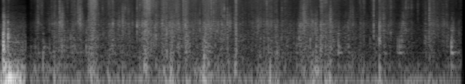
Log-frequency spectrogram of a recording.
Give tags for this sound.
foley
lescorts
paper
ripping

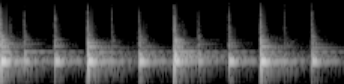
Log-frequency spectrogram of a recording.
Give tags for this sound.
bongo
drum
loop
percussion

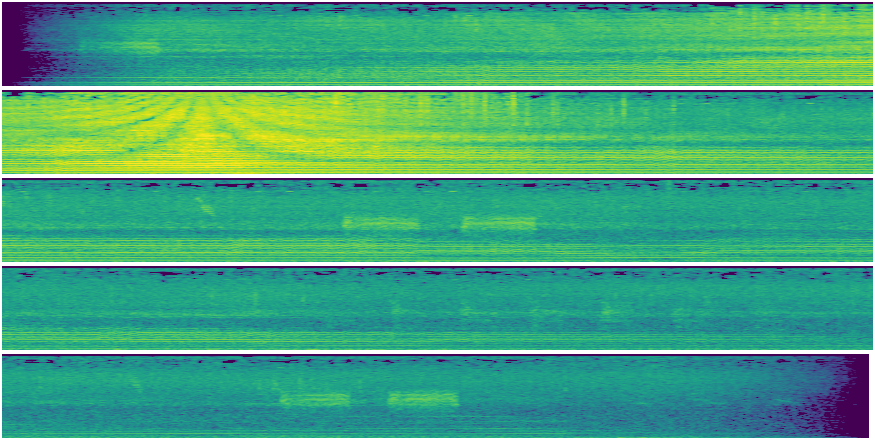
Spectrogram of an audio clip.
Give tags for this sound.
Field-Recording
Finland
Finnish-Broadcasting-Company
Motorbikes
Motorcycling
Soundfx
Suomi
Tehosteet
Yle
Yleisradio

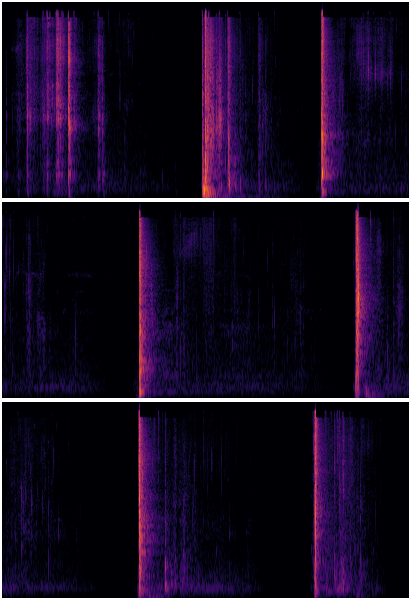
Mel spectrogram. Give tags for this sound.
impact
blood
punch
crunch
fruit
splatter
splat
guts
splash
flesh
gush
watermelon
human
slush
bones

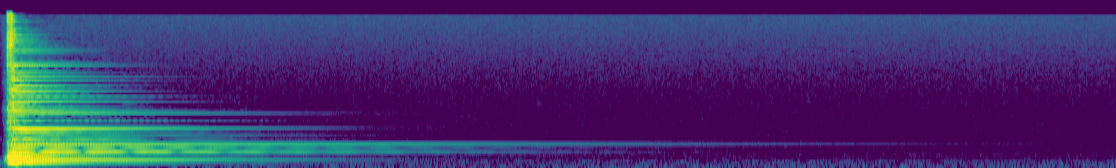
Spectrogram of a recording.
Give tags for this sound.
acoustic
chord
guitar
strummed

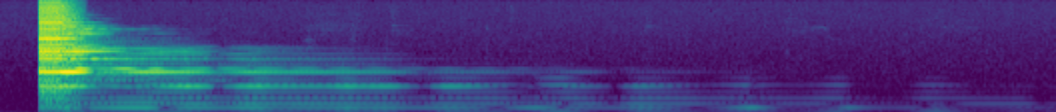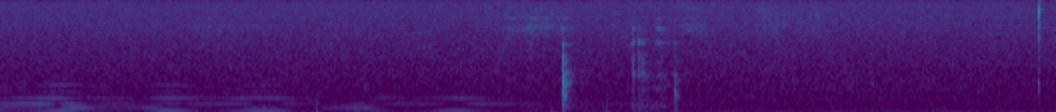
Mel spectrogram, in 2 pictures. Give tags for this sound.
music
toolbox
bits
fragments
lumps
melody
movie

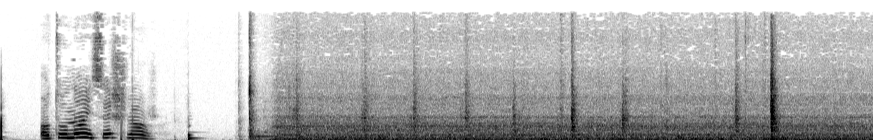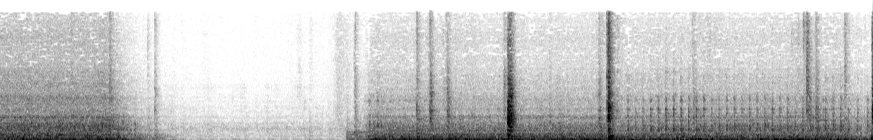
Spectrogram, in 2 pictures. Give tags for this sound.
messac
sonicsnaps
france

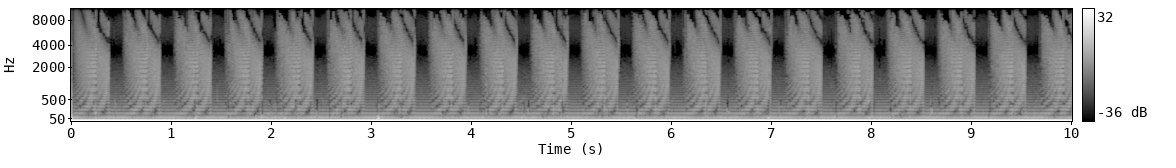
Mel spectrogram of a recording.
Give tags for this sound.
Buzzing
Machinery
Noise
Machine
Buzz
Artificial
Industrial
Factory

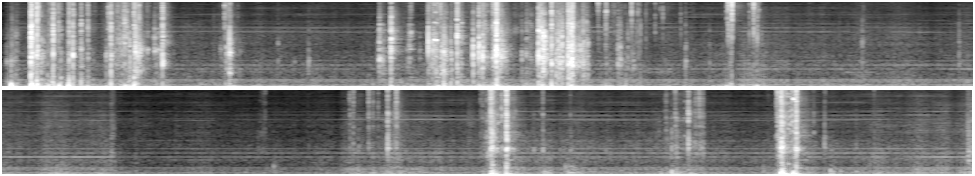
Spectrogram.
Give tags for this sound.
real-sounds
tape

